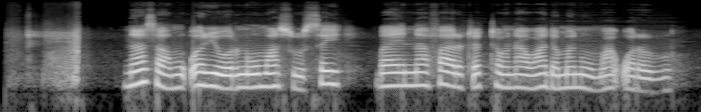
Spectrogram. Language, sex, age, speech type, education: Hausa, female, 30-45, read, secondary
